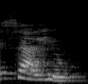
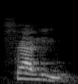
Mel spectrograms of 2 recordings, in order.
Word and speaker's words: salut: You can also say salut. T is silent, salut.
